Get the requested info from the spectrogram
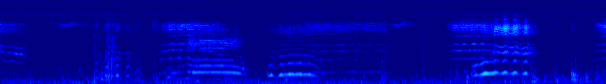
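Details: A baby goat (Capra hircus) bleats in loud, wavering, nasal cries, three in quick succession.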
